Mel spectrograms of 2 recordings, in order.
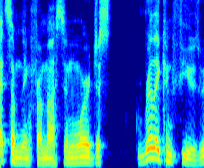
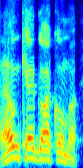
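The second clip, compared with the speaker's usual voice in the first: a louder Italian chief in broken English; Italian accent; 3 semitones higher, 4 dB louder than usual. Retold or imitated. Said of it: "He said".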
